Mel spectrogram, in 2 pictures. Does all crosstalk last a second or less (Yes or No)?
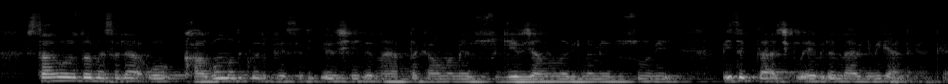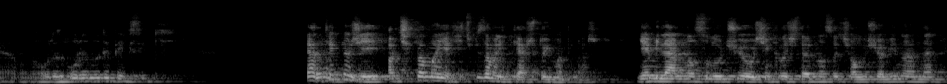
Yes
